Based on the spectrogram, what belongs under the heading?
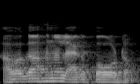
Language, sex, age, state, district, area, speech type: Telugu, male, 30-45, Andhra Pradesh, East Godavari, rural, spontaneous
